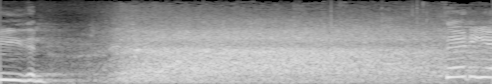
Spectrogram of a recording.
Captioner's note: audience laughing loudly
